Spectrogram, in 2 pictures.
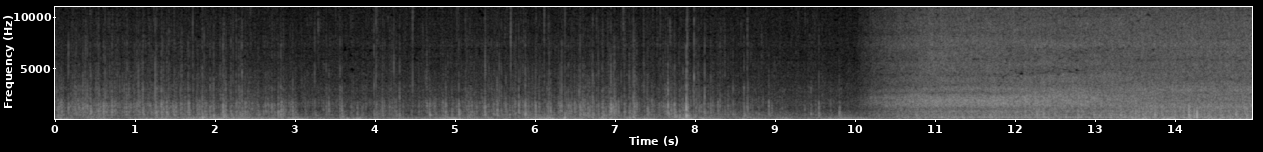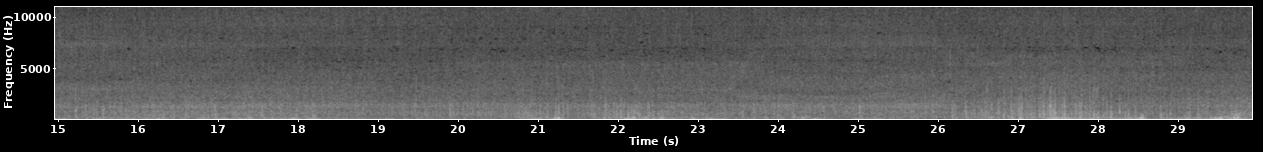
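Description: Steady rain falling on rock. About ten seconds in, the rain hiss suddenly becomes louder and fuller.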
